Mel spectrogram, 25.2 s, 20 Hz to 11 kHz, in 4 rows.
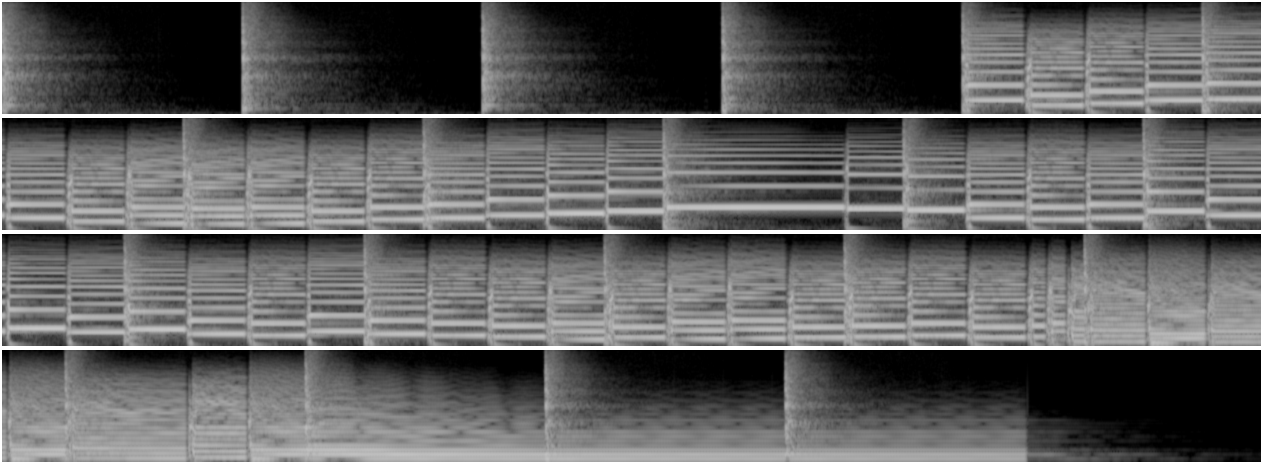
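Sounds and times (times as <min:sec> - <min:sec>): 
Dm7 Gm7 and Am7b5 arpeggios with chromatism: 0:04.9 - 0:24.0.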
